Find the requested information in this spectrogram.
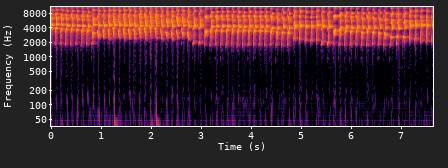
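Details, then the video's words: Lovebird of the fighter type calling a rival with a long, unbroken ngekek: loud, very high, buzzy chattering trill of rapid notes, about three per second in pulsing groups, sliding slightly up and down. "Lovebird GACOR MEMANGGIL LAWAN"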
